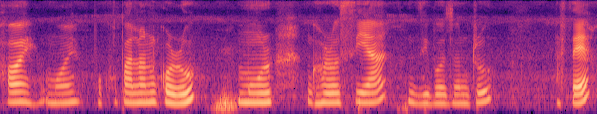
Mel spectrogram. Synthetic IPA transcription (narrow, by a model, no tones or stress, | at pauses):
hɔjmojpukʰupalɔnkoɹʊ̃mʊɹɡʱɔɹosijazibɔzɔntʊ | asɛ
